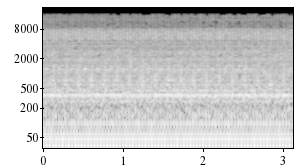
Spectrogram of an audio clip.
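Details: Nissan X-Trail 2.0 dCi diesel, 250,000 km, blow-by present, no errors, temperature gauge at 4 divisions: a loud, steady idle with a hard regular knock about three per second, a worn connecting rod bearing.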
